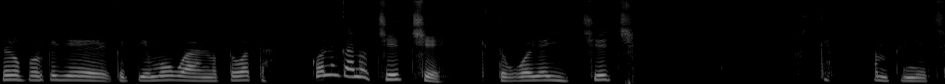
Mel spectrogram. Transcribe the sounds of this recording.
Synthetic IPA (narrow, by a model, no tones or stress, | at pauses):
peɾopoɾkejekit̪emowanot̪oat̪a | kʷaneŋkanot͡ʃit͡ʃi | ki̥t̪owajait͡ʃit͡ʃi̥ | po̥ske | amot͡ɬenet͡ʃ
